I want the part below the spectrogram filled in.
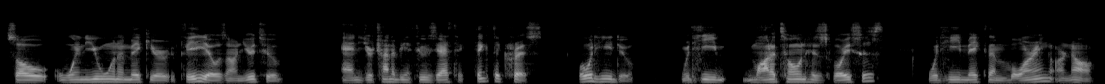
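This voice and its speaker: Man, low voice, podcast co-host, animated advice, dry dull audio. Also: normal speed, no echo. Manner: animated, giving direct advice, acts out example voices. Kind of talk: casual podcast chat.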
